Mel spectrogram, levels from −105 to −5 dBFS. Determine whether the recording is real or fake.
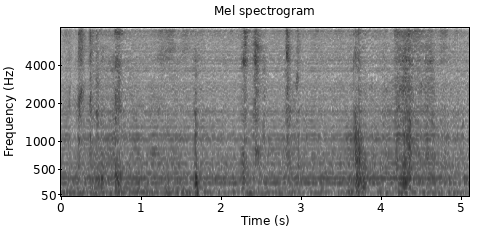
fake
